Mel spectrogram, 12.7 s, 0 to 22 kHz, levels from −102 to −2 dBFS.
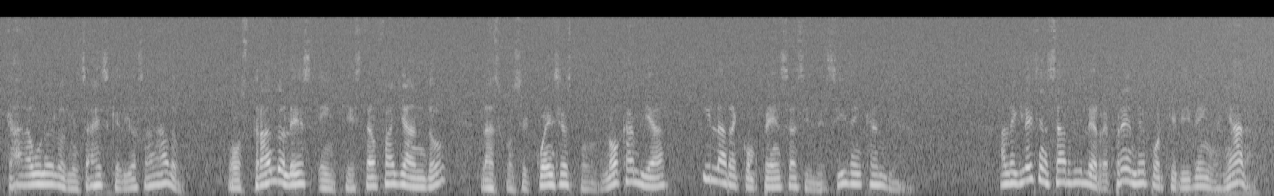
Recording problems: hiss; loud; throughout; 3 dB below the speech

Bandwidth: 15.5 kHz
